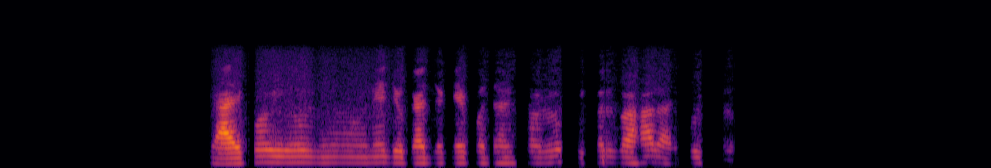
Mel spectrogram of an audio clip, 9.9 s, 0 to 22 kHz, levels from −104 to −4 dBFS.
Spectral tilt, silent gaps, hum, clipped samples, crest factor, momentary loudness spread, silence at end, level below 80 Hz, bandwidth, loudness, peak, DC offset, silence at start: -4.5 dB/octave; 2.50-2.54 s, 4.47-4.52 s, 4.69-4.76 s, 5.17-5.27 s, 5.65-5.77 s, 5.86-5.97 s, 6.78-6.90 s; none; under 0.1%; 28 dB; 21 LU; 2.9 s; under -90 dBFS; 7.2 kHz; -45 LUFS; -22 dBFS; under 0.1%; 2.1 s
